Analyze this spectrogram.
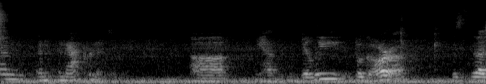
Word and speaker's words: Bugara: It's like, bugara is like the actual probably like way that it would have been said in Italy. You know. 5 steps ahead, 2 steps backwards. Well, yeah, my family always pronounces it bugara because I think we just Ohioified it.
